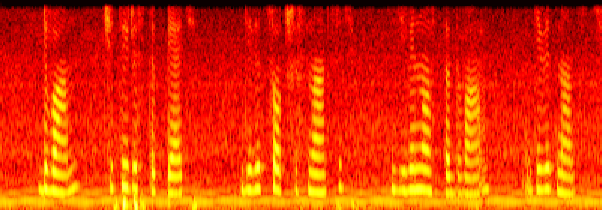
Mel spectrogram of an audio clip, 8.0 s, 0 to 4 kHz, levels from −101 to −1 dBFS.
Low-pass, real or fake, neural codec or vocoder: 3.6 kHz; real; none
